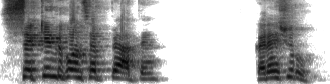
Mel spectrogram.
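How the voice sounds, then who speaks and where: A man's voice: extremely high pitch, brisk, a little mellow. A man teaching a physics class live to students, talking casually and often throwing questions at the class. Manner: chatty, keeps quizzing the class.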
